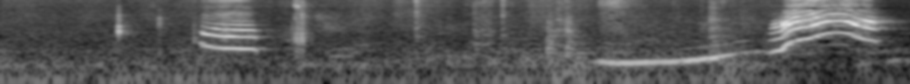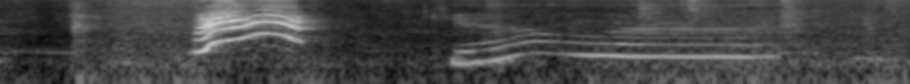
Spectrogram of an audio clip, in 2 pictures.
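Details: Young ringneck parrot giving separate tonal calls: a quick downslurred note, a low rising whistle, two arched harmonic squawks about a second apart, then a long level whistle with an upward start.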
